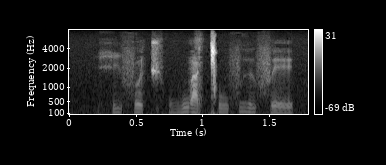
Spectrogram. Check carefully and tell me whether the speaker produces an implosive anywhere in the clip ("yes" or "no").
no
